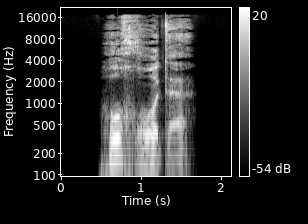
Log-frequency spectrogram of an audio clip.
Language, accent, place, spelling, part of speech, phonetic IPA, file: German, Germany, Berlin, hochrote, adjective, [ˈhoːxˌʁoːtə], De-hochrote.ogg
- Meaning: inflection of hochrot: 1. strong/mixed nominative/accusative feminine singular 2. strong nominative/accusative plural 3. weak nominative all-gender singular 4. weak accusative feminine/neuter singular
